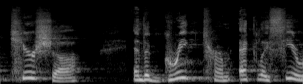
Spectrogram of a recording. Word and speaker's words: Kirche: The German term Kirche, Kirche, any German speakers out there?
